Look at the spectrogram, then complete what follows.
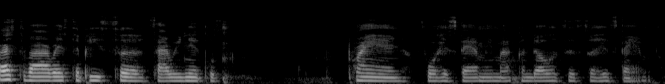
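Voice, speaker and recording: A woman uses a put-on character voice, fairly low in pitch, quiet and strained. Her intonation is monotone and flat, at a moderate pace. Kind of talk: sober, condolence tone. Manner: quiet, calm, restrained.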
